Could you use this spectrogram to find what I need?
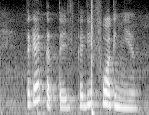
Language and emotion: Russian, positive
